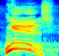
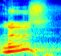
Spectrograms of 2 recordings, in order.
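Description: First: The word is said in a nasal Australian accent. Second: The word is said in a plain, non-Australian accent. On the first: The speaker calls it right. "Talk Australian" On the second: The speaker calls it wrong. "Not news"

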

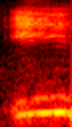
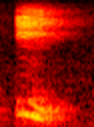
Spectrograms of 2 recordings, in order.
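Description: First: The syllable has a high level tone. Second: The syllable has a falling tone. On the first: "I nada pertama" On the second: "nada i akan bertukar menjadi nada keempat, iaitu i"

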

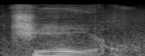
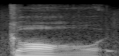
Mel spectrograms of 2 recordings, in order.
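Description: First: The word begins with a J sound. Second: The word begins with a hard G sound. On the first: The speaker calls it right. "It's jail" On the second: The speaker calls it wrong. "so it's not Gaul"

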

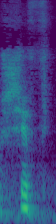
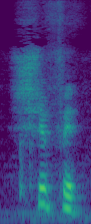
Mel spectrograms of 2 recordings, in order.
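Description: First: The middle vowel is nearly dropped. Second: The middle vowel is clearly pronounced.

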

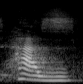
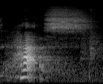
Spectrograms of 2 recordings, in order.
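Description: First: The word ends with a z sound. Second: The word ends with an s sound. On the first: The speaker calls it right. "Remember the z at the last of the has" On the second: The speaker calls it wrong. "Many people say it's has, but no"

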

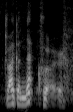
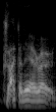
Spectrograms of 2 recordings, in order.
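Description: First: The name is said with a k sound. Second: The name is said without a k sound. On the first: The speaker calls it right. "No, Dragonecro" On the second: The speaker calls it wrong. "I've been saying it wrong this whole time"

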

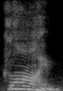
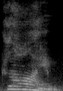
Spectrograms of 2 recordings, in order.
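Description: Both takes have the same delivery.

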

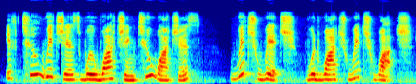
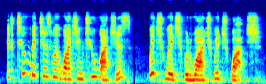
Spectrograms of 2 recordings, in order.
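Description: First: The sentence is said at a moderate pace. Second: The sentence is said at a fast pace.

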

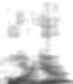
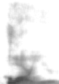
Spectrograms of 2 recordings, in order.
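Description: First: The voice rises at the end. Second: Strong on who, then the voice falls. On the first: The speaker calls it wrong. "এভাবে শুনেছেন সাধারণত" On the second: The speaker calls it right. "বরং হয় হু আর ইউ। হু তো একটা জোর থাকে, তারপর আস্তে আস্তে"

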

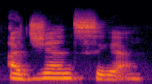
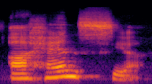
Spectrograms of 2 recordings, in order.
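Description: First: The g is said as a hard sound. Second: The g is said as a breathy h. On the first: The speaker calls it wrong. "It's not agencia" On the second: The speaker calls it right. "the G has like a breathy H sound"

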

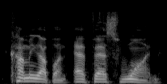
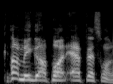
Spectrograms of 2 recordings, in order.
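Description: First: The line is read at moderate pace and energy. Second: The line is read with very high intensity. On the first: The speaker calls it right. "Oh, perfect" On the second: The speaker calls it wrong. "ooh, too intense"

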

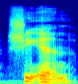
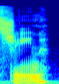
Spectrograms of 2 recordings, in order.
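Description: First: The name is said as two syllables, she-in. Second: The name is said as one syllable, sheen. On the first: This is the company's official pronunciation. "like she is in style" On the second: This is how most people commonly say it. "everyone I've ever heard pronounce this company name says Shein"

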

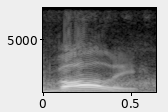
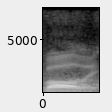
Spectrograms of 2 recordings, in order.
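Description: First: The first vowel is an O sound. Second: The first vowel is not an O sound. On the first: The speaker calls it right. "It's actually volley with an O" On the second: The speaker calls it wrong. "I'm not saying it right"

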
